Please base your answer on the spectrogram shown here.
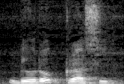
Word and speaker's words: bureaucracy: इसका उच्चारण होगा ब्यूरोक्रेसी.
